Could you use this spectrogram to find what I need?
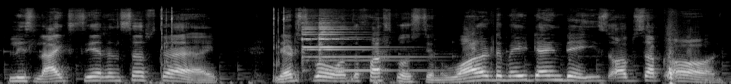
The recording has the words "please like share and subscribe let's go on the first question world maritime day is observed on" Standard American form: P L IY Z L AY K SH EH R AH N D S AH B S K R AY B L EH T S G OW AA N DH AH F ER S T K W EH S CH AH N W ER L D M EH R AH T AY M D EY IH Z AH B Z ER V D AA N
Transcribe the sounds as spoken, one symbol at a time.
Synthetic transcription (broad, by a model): P L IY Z L AY K S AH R AH N D S AH B S K R AY B L EH T S G OW AA N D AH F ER S T K W EH S CH AH N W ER L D M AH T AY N D EY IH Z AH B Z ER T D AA N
